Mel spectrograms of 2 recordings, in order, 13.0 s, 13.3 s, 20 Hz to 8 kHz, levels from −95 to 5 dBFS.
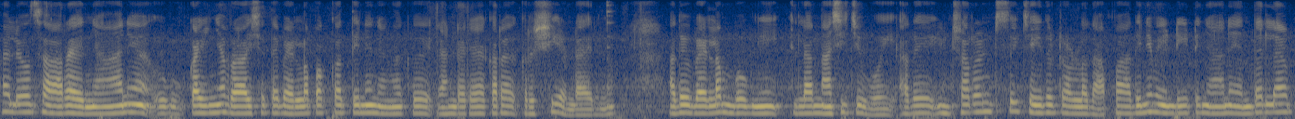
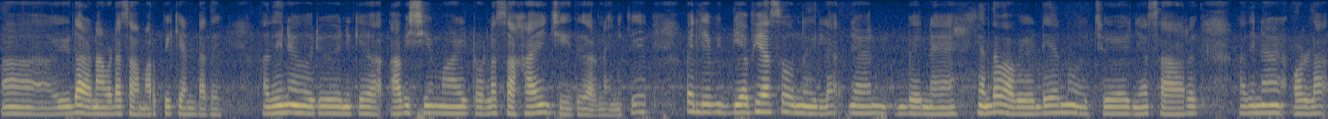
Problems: constant background noise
